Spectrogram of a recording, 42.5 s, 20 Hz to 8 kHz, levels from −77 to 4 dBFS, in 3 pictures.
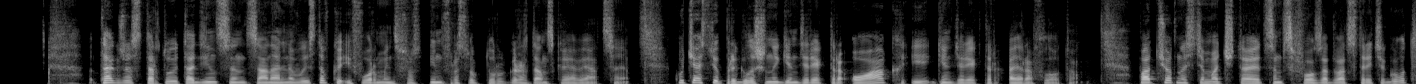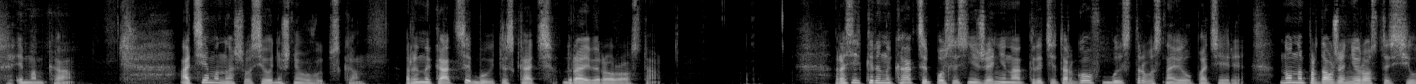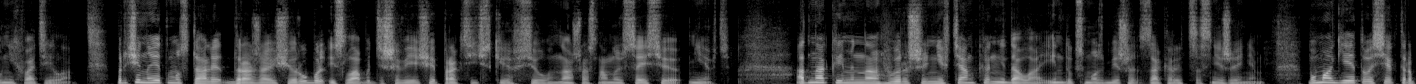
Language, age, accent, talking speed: Russian, 50-69, native, 120 wpm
